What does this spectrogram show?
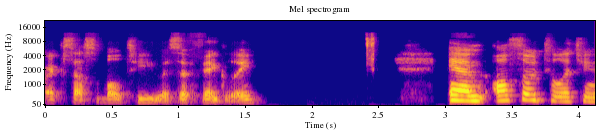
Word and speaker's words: FGLI: admissions alumni panel for Figley uh Figley is the pronunciation of the acronym first generation in college and lowincome students so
